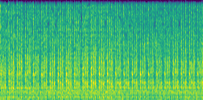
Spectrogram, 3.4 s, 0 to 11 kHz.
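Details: Renault Trafic van, 2.0 dCi M9R diesel at idle: sharp, even bright metallic rattle, roughly two to three knocks a second; source not pinned down, possibly an injector.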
